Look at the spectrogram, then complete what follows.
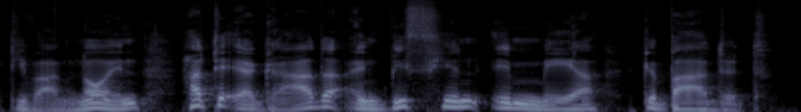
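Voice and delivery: plain reading voice

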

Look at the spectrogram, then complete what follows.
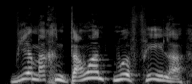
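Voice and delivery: ein Hauch von Schluchzen, hoch; leicht weinerlich klagen; schluchzend. Acted. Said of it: "schluchzte Alina". (Alina klagt dem Vogel leicht schluchzend)

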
